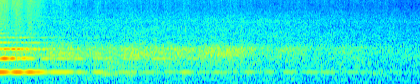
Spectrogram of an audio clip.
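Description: A bugle call's long held final note, sounded for a military salute, breaks off about half a second in. Its ring dies away into a faint, fading hush.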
